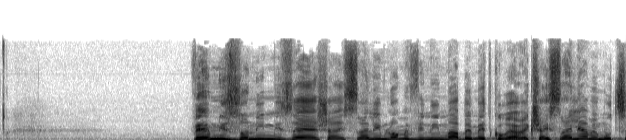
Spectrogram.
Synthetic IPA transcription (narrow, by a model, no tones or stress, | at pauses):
vehemnizo̞nimːize̞ʃeaisʁaelimlo̞me̞vinimːabe̞ːmetko̞ʁeaʁejkʃeaisʁaelihame̞mut͡s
